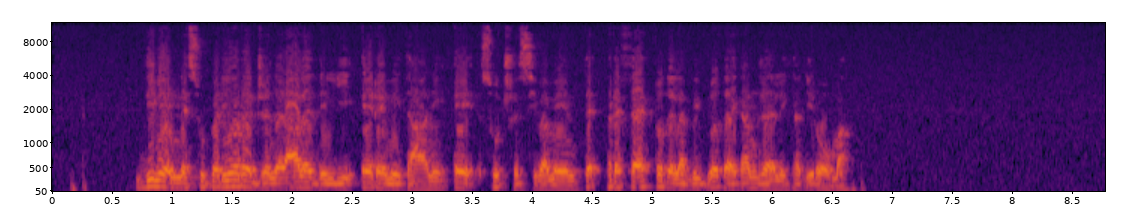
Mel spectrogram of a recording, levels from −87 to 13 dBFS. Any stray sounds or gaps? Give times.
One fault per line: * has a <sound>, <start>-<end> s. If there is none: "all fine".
all fine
